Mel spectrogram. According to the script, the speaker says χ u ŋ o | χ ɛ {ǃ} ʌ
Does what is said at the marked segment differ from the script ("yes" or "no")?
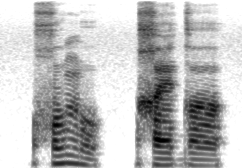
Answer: yes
